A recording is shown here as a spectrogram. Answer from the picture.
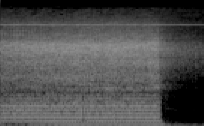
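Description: Steady electrical hum with many overtones on an old demo tape recording; it cuts off suddenly about a second and a half in.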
